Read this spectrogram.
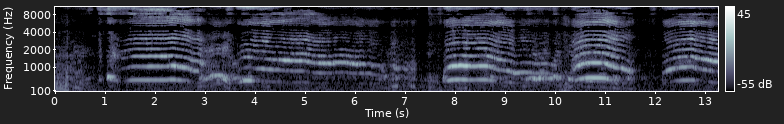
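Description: A woman's voice sings or wails in high, drawn-out notes close by.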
